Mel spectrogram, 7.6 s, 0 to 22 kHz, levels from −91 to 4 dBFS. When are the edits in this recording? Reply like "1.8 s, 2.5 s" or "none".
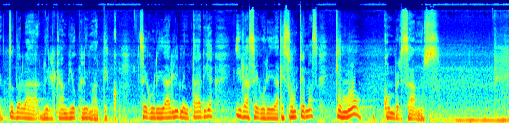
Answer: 2.1 s, 4.2 s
